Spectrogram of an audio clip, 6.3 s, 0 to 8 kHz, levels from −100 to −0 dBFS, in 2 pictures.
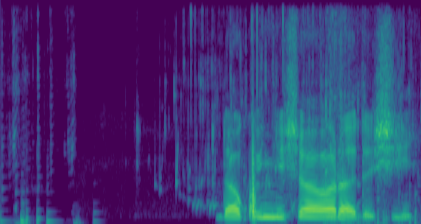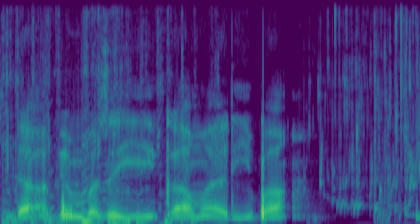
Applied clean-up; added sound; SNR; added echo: none; Gurgling; 17 dB; none.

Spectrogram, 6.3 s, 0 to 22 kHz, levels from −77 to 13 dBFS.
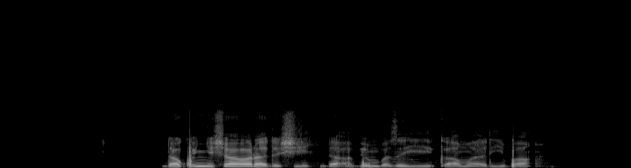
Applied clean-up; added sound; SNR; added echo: none; none; none; none.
